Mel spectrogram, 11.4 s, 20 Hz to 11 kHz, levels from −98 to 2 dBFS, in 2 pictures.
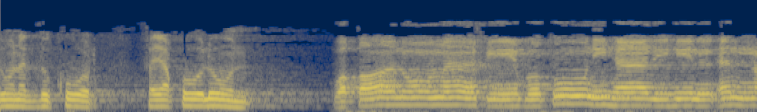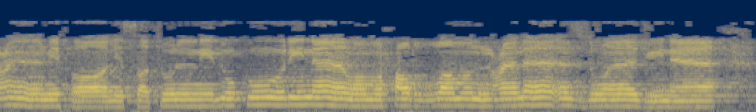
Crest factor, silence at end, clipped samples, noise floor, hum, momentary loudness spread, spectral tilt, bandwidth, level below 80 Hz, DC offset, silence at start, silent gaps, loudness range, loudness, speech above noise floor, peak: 14 dB; 0 s; under 0.1%; -42 dBFS; none; 5 LU; -5.5 dB/octave; 6.4 kHz; -54 dBFS; under 0.1%; 0 s; none; 2 LU; -17 LUFS; 25 dB; -2 dBFS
